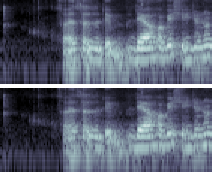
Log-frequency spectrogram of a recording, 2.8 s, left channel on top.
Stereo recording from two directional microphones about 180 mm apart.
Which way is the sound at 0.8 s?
70° left (ahead or behind).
